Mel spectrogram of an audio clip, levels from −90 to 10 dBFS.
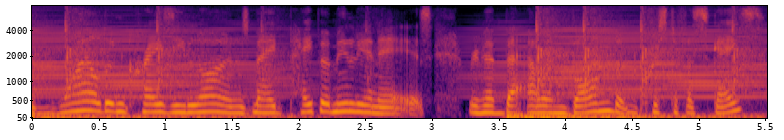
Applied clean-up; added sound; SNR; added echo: none; Clapping; 4 dB; none.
